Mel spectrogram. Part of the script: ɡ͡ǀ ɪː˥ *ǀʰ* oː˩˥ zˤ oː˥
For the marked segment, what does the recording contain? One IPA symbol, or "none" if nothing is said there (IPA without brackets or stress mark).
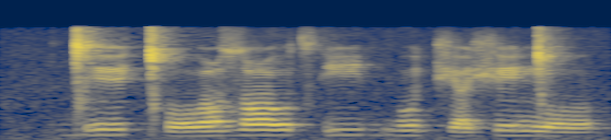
ǀʰ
